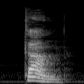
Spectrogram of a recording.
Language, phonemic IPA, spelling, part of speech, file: Dutch, /taːn/, taan, noun, Nl-taan.ogg
- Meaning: tan, liquid containing tannic acid used for tanning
